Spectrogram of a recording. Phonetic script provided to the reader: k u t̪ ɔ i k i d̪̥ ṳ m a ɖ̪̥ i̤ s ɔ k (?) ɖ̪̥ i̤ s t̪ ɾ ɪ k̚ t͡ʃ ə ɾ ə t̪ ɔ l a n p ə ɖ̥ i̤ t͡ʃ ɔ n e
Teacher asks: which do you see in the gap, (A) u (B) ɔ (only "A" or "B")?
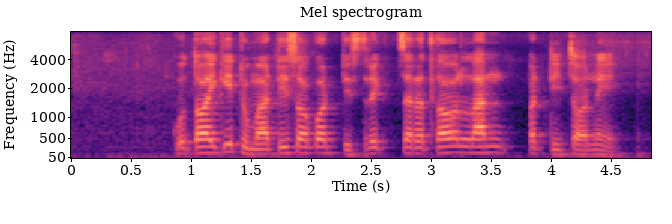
B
